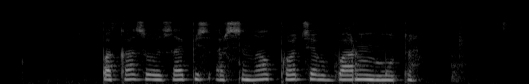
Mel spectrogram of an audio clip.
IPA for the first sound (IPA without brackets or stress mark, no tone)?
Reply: p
